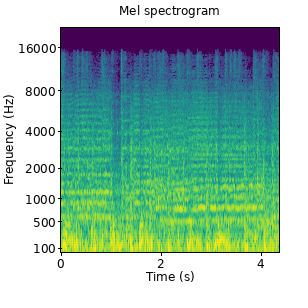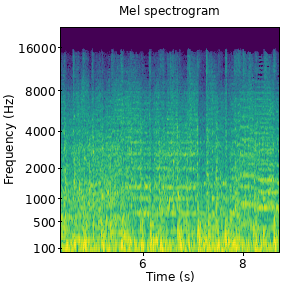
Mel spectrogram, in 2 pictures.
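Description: Festival percussion ensemble playing a dense, driving drum rhythm on bass and snare drums, with mallet keyboard instruments carrying a melody over it.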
